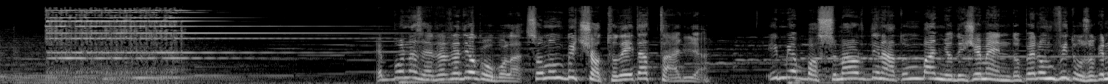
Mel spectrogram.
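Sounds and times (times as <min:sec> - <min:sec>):
telephone bell ringing for an incoming listener call: 0:00.4 - 0:04.6
speech: 0:03.8 - 0:11.0.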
